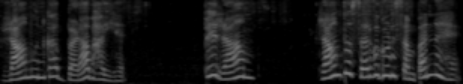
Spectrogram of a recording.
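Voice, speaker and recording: Queen played by a woman, cartoon epic: high but mellow, slow, courtly and emphatic. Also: lively intonation, dry recording, heavily acted. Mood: approving, assured. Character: confident, approving queen, wife of the king. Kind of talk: mythological cartoon dialogue.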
